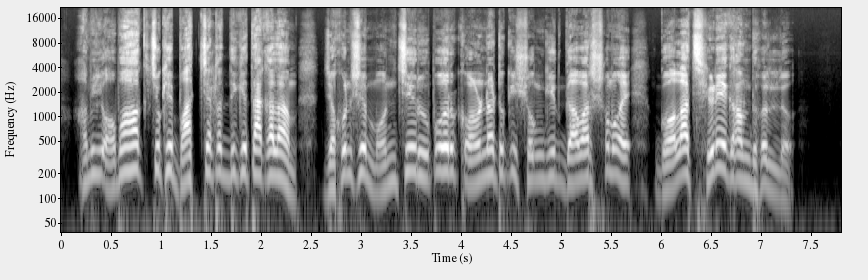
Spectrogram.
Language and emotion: Bengali, happy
